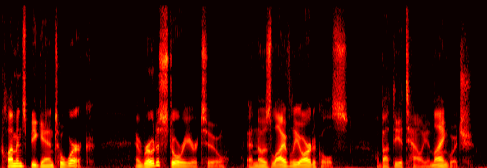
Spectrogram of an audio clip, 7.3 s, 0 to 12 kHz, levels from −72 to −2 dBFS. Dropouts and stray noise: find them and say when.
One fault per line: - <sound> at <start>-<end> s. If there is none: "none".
none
